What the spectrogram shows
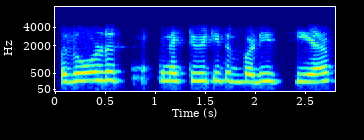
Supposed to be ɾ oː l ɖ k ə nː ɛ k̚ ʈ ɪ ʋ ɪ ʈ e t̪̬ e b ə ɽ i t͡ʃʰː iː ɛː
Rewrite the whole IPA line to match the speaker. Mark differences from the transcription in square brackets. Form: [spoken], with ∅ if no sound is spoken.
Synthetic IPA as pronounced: ɾ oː l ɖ k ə [n] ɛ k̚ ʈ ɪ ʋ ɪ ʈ [i] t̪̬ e b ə ɽ i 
